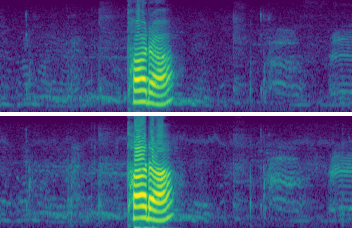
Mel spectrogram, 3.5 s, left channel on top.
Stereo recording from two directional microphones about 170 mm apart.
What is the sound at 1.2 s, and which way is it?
Speech, 50° right (ahead or behind).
